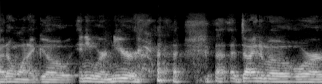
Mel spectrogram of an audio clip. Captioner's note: laughing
